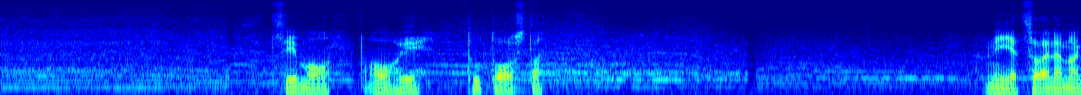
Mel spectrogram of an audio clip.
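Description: A racing car engine whines steadily at high revs.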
